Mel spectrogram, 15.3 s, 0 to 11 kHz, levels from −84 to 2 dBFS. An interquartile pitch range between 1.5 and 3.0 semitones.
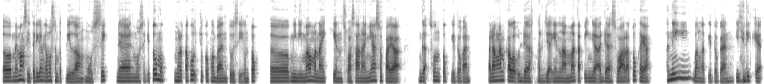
No: average, 3.5 semitones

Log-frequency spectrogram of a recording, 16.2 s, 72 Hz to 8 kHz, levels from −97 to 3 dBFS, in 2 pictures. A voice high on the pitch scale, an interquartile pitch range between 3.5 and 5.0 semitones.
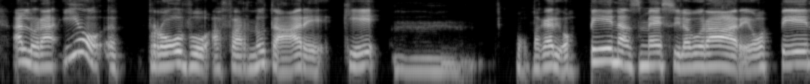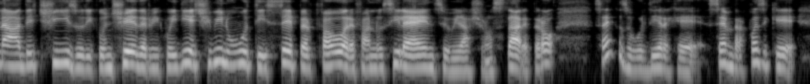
Yes: high, 195 Hz; average, 3.9 semitones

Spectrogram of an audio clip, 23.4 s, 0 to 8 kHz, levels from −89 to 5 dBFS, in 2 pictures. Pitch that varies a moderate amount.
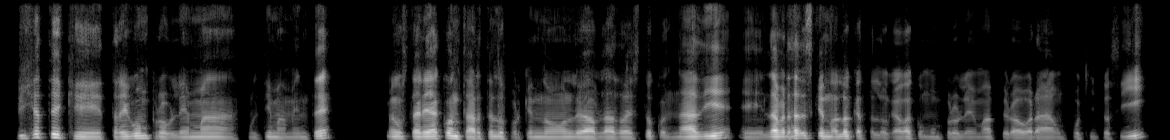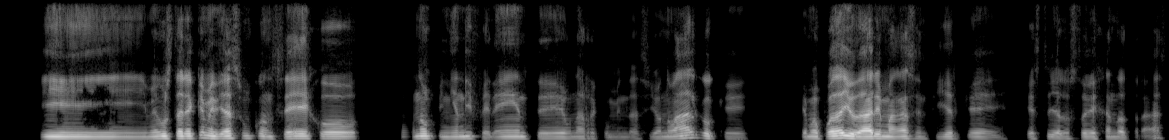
No: narrow, 1.9 semitones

